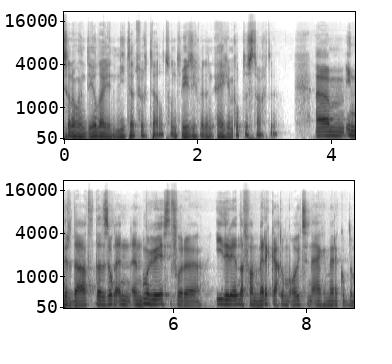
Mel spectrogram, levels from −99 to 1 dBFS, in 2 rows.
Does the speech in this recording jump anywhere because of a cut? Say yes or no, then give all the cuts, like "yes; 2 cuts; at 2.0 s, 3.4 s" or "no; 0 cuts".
yes; 6 cuts; at 1.7 s, 2.5 s, 5.1 s, 5.6 s, 6.0 s, 7.6 s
